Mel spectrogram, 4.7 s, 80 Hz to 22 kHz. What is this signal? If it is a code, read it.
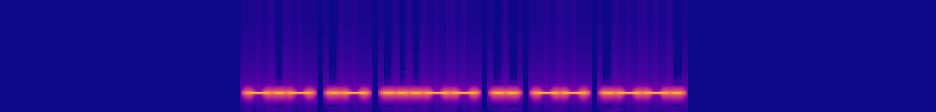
Morse code, heard as a keyed tone, about 36 wpm, 690 Hz. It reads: KA3IMP
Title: USA Call Signs - 6 Characters - 6x Character Spacing - 35wpm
